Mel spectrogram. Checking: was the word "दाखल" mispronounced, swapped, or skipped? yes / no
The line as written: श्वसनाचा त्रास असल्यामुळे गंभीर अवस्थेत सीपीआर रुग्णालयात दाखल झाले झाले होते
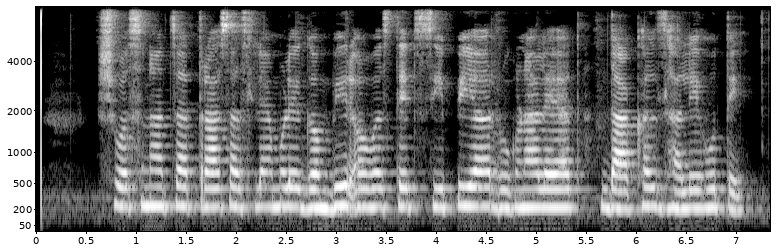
no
